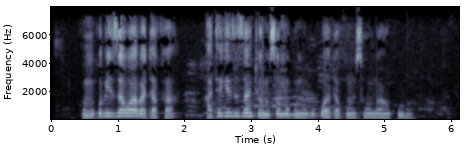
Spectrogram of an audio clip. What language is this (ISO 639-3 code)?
lug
